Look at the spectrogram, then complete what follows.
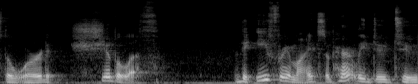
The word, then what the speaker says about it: shibboleth: at the river would ask the individual to pronounce the word shibboleth. The Ephraimites, apparently due to their native dialect and way of speaking, pronounced the word incorrectly or differently. They would say, instead of shibboleth, they would say sibboleth, which would give away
